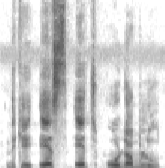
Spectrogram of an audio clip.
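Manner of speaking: ordinary talk, nothing marked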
